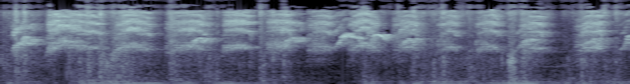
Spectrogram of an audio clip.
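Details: Captive cockatiel chicks kept in Pabna, whose calls the keeper uses to tell males from females for pairing. Harsh, dense, repeated squawks overlap continuously, with several birds calling together.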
